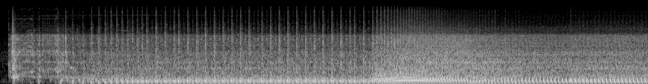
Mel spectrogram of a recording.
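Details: Predator 3500 inverter generator, 18 hours run time, after removing the spark arrestor suspected clogged: catches within a second, settles into a steady, even beat picking up slightly around four seconds; runs smoothly.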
